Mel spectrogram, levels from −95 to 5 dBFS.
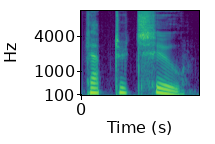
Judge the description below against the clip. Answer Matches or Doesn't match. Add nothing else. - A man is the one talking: Doesn't match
